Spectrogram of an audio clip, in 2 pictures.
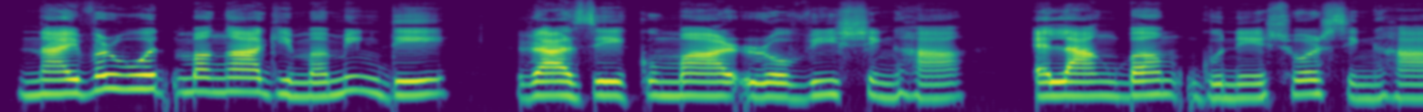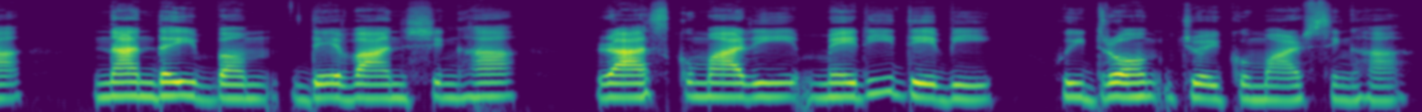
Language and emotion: Manipuri, neutral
